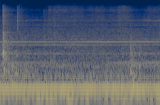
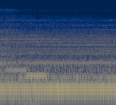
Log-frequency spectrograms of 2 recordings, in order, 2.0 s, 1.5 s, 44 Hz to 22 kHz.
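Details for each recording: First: 1996 BeBox computer at power-on: steady fan and power-supply hum with irregular gritty crunches and clicks, as if something is spinning up; nothing shows on the monitor, and the crunching source is unconfirmed. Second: 1996 BeBox computer powered on after re-unboxing: steady low hum with even airflow hiss, no ticking or grinding as the fan comes on; normal cooling fan operation.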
